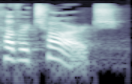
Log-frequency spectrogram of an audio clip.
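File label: "cover charge", English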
